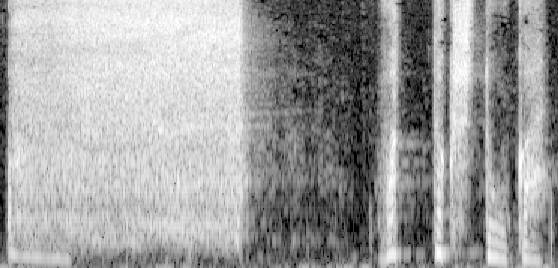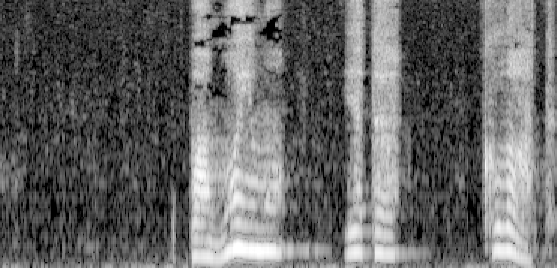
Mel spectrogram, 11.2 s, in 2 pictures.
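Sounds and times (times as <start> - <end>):
loud forceful hissing exhale: 0.1 - 2.6
speech: 5.1 - 5.6, 7.5 - 9.6, 10.4 - 11.1.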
